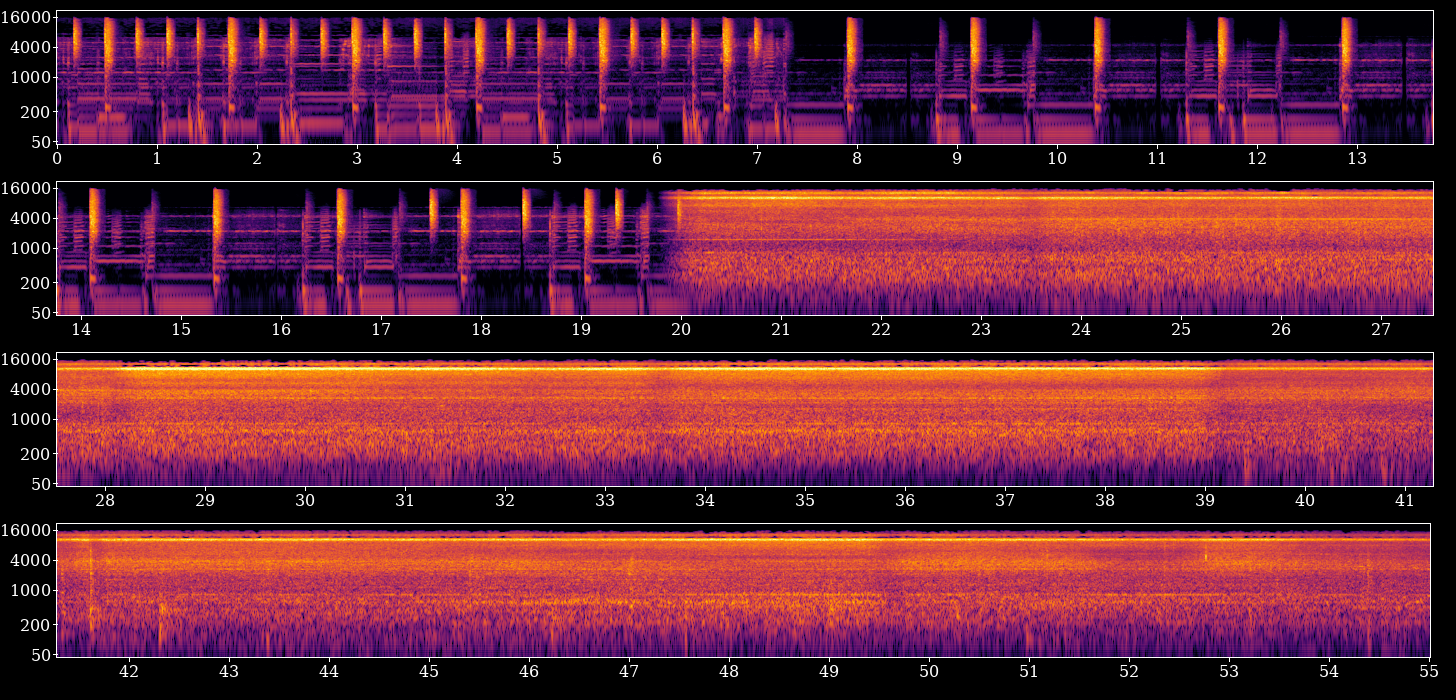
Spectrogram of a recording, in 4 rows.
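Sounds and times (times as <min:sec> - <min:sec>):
jet turbine whine: 0:19.8 - 0:55.0
aircraft rushing roar: 0:19.9 - 0:55.0.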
